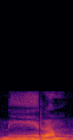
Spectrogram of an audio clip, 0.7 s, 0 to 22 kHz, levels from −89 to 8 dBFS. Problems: constant background noise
